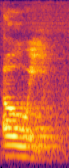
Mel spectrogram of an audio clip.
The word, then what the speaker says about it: Joey: mispronounce ing my name the J is silent it's pronounced OE o hey me yeah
